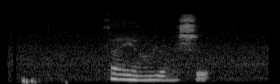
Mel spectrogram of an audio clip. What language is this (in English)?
Chinese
